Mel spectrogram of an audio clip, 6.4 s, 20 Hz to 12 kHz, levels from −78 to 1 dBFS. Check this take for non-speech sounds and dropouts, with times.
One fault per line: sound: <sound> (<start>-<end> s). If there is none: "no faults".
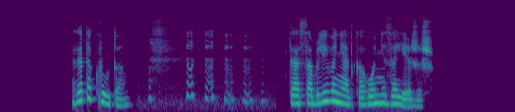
sound: laugh (1.8-3.4 s)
